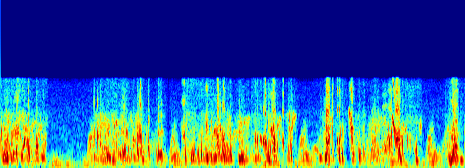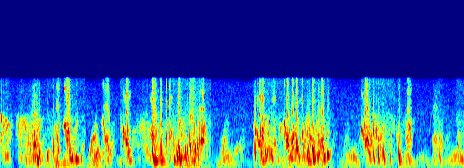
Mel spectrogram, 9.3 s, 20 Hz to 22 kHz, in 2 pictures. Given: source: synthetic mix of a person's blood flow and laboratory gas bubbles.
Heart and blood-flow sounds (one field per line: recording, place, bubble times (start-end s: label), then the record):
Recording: Doppler ultrasound of blood flow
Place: precordium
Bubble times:
0.00-0.48 s: bubbles
0.90-1.68 s: bubbles
1.80-2.96 s: bubbles
3.16-4.23 s: bubbles
4.42-5.50 s: bubbles
5.65-5.79 s: bubbles
5.84-6.75 s: bubbles
7.16-8.01 s: bubbles
8.22-8.79 s: bubbles
8.96-9.10 s: bubbles
9.20-9.30 s: bubbles
From the record:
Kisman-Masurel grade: 444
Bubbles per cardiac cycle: continuous sound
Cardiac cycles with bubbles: 100%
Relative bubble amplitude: maximal (0.775 to 0.999)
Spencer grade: 4 (maximum detectable bubble signal sounding continuously throughout systole and diastole of every cardiac period, and overriding the amplitude of the normal cardiac signals)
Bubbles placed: only in the low amplitude regions of the cardiac cycle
